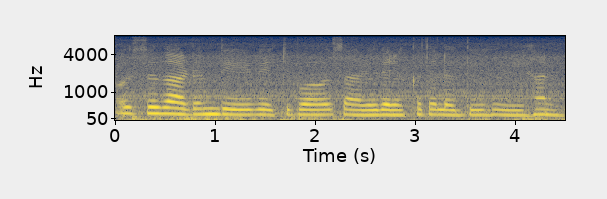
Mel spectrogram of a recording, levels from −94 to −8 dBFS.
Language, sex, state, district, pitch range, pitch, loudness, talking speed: Punjabi, female, Punjab, Kapurthala, 185-200 Hz, 190 Hz, -14 LUFS, 135 wpm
